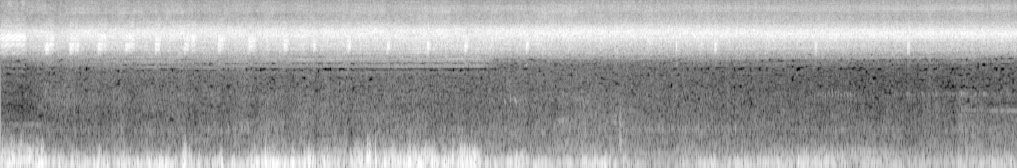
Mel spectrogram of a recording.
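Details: Kaempfer cicada. A Kaempfer cicada gives its continuous shrill, sizzling song, holding one high pitch the whole time. A low rumble of wind or distant traffic sits underneath, strongest early on.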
